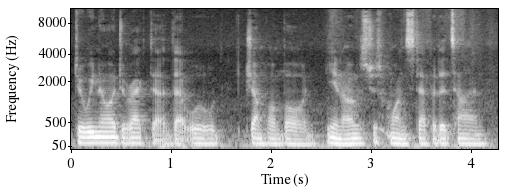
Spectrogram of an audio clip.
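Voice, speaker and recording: A man's voice: low voice, flat delivery, a little fast, creaky, dark tone. A young man chatting casually as a filmmaker guest, often acting out his own thoughts as quotes. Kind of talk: casual interview chat. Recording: noticeable background noise, room ambience.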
